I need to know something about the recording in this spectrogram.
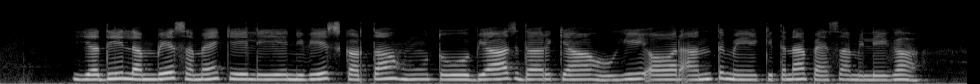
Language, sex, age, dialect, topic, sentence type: Hindi, female, 18-24, Garhwali, banking, question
